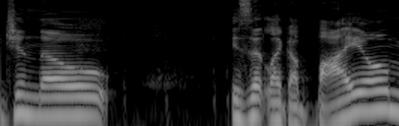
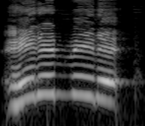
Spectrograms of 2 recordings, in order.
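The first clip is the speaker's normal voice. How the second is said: much higher, loud shouted plea; pleading shout; 10 dB louder than usual. Real, not acted. Caster begging Valesa to spare the donkey, shouting. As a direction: yell at the screen, begging him to stop.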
